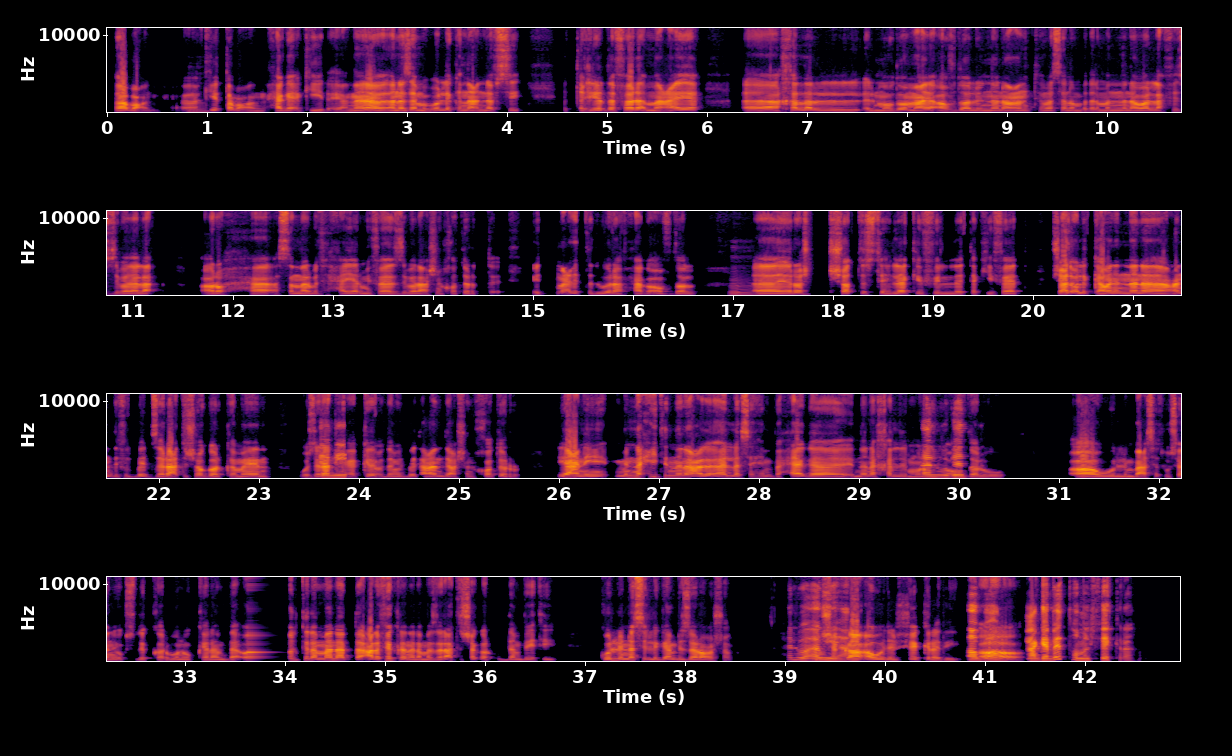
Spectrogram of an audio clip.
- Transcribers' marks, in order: distorted speech; other noise; other background noise
- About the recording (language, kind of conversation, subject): Arabic, podcast, إيه رأيك في تغيّر المناخ، وإزاي مأثر على حياتنا اليومية؟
